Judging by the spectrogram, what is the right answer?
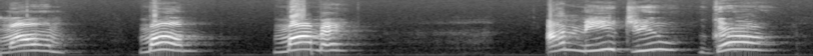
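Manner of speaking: very high, slow, drawn-out pleading dog voice. Petting her dog and voicing what the dog says: voicing her dog begging for attention. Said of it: "he's like".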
